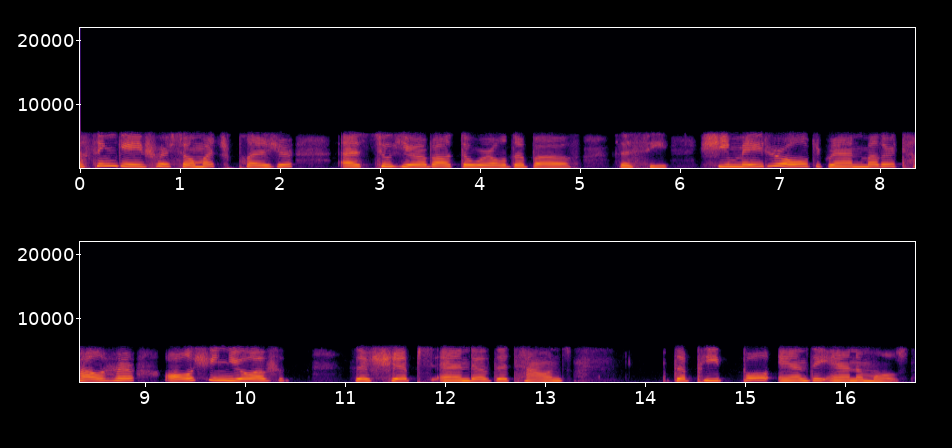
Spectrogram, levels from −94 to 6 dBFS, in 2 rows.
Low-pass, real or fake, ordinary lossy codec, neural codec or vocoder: 5.4 kHz; real; Opus, 16 kbps; none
